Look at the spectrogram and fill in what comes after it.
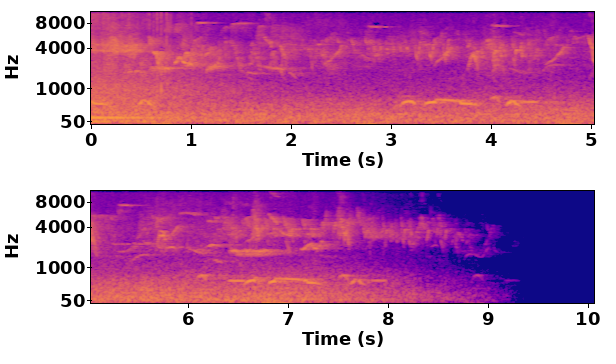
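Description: Wild songbirds chirping and singing, with several lower whistled phrases among the high chirps, while the last acoustic guitar chord dies away in the first second. The birdsong fades out about nine seconds in.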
